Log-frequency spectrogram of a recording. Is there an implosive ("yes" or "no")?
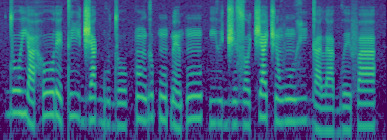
yes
